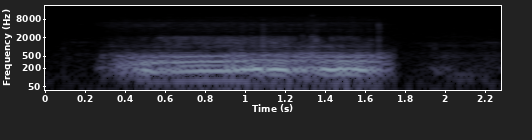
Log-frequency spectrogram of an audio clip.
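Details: Snoring in a quiet car parked at a gas station after the engine was switched off, on the drive home from a festival: one long, loud, low rumbling inhaled snore lasting about 1.5 seconds.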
